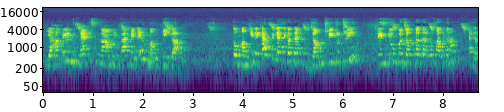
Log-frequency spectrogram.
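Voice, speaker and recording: A woman, teaching a nursery class in a sing-song way, mixing Hindi and English and asking the children questions. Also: high voice. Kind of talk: children's lesson. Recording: roomy, distant, dull, noisy.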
